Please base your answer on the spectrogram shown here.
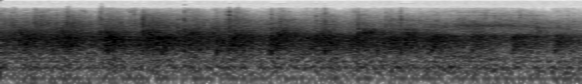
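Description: Steady applause from a crowd at an electric vehicle investment announcement, greeting Lieutenant Governor Sheila Oliver, a continuous moderate clatter of clapping with no voices over it.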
